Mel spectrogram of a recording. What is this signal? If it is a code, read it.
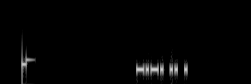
Morse code, heard as a keyed tone, about 53 wpm, 700 Hz. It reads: CIE
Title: USA Call Sign Postfixes - 3 Letters 50wpm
